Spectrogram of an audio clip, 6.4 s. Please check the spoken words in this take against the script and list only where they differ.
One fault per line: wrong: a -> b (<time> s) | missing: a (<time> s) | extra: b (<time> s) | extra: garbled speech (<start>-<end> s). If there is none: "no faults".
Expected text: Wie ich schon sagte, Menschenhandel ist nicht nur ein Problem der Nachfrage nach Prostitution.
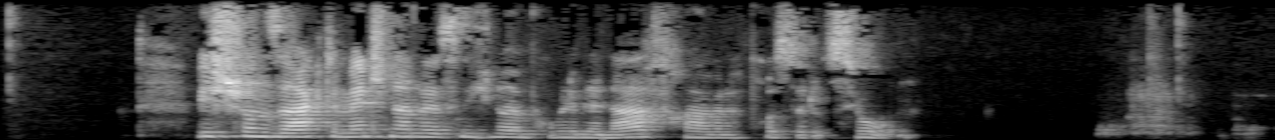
no faults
